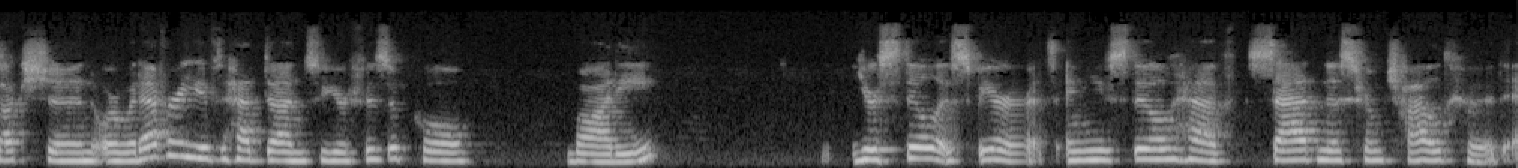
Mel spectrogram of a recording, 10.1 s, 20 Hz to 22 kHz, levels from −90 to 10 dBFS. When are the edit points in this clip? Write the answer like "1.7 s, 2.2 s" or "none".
8.3 s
